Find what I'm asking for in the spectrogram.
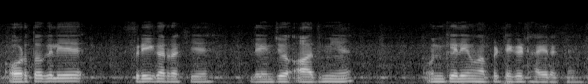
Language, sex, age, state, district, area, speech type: Urdu, male, 18-30, Uttar Pradesh, Ghaziabad, urban, spontaneous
